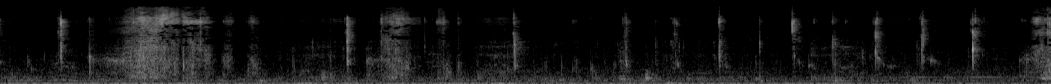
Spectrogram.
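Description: Close-up mouth sounds of a person eating long mulberries: chewing, with irregular sharp clicks and smacks and a louder, longer sound about a second in.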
